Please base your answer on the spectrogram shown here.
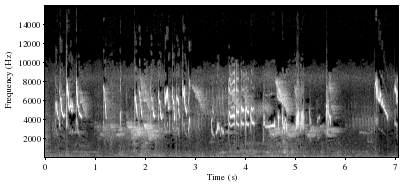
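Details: Oriental white-eye of the Buxtoni race, a lure to make other white-eyes sing fast, delivers a rapid high twittering song of clipped chirps and trills in bursts, with a short pause before a final phrase.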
